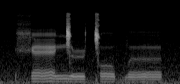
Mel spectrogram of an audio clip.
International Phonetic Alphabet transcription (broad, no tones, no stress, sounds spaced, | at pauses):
x æ ŋ͡ǀ ə˞ ǀ ɔ b ʌ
